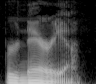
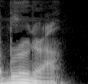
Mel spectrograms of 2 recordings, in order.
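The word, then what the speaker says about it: Brunnera: I love the Jack Frost Brunaria, or Brunera, yeah. – depending on how you want to pronounce it.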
